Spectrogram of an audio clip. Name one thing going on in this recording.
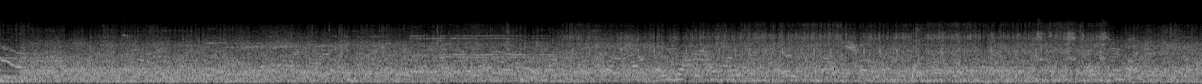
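A large crowd of men talks and murmurs all at once.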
